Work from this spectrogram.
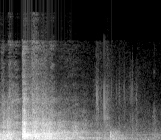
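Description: An oven door shuts with a single dull thunk, up close, and a short resonant tail fades away afterward in a home kitchen.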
